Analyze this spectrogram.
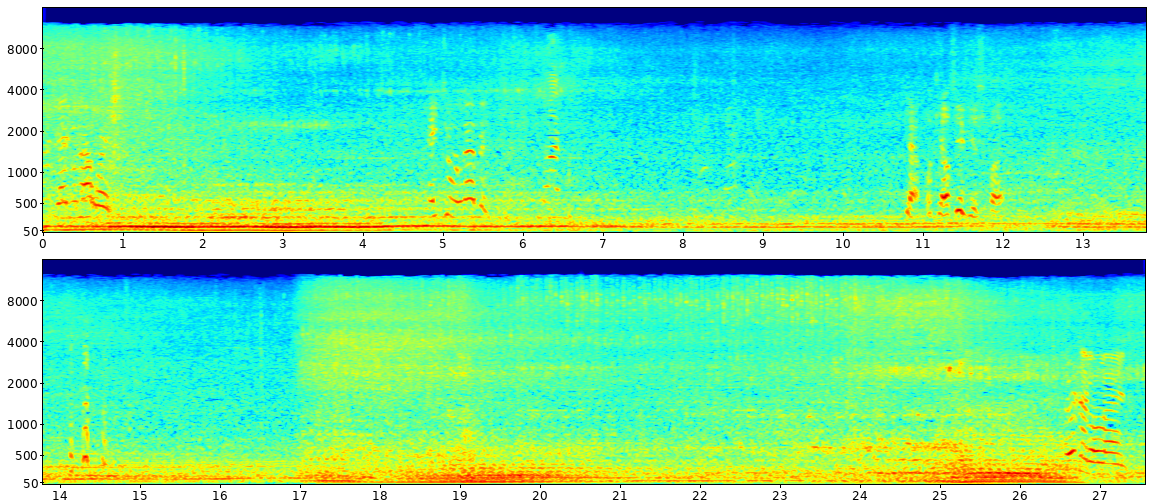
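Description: Tyres hiss on the road as cars pass.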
